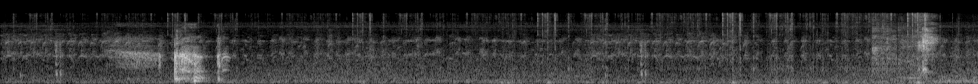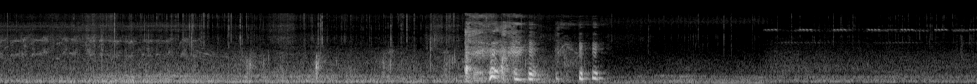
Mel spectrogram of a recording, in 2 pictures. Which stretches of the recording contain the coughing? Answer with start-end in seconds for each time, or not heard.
1.1-2.3, 8.7-9.4, 14.4-15.8.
